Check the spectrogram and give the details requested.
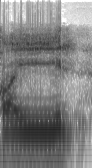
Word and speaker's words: خير: മിൻ ഇൻദില്ലാഹി ഖൈർ, ഖൈർ എന്ന വാക്കിൽ നിർത്തുമ്പോൾ റാഇന് തർക്കീഖാണ് കൊടുക്കേണ്ടത്. റാഇനെ രാ എന്ന ശബ്ദമാക്കി മാറ്റേണ്ടതാണ്.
